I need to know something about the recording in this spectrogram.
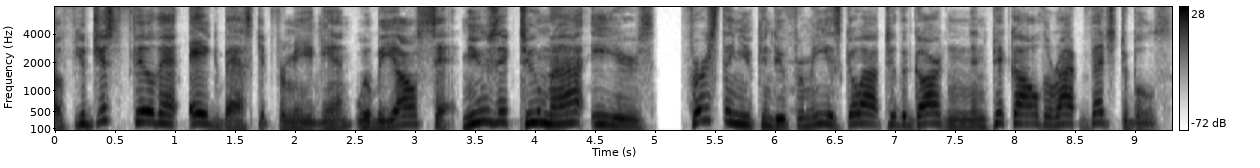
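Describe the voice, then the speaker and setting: An actress playing a chatty, bossy, easily rattled ranch cook in an adventure game, talking in a folksy, emphatic way. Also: female voice, on the low side, no room sound, studio quality. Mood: wry, chatty. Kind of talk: scripted adventure game character acting.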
